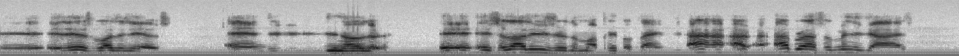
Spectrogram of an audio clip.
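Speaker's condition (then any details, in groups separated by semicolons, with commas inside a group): Throat cancer; throat cancer over last couple of years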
